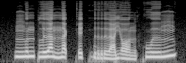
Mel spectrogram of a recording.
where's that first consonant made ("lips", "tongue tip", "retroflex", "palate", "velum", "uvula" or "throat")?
velum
